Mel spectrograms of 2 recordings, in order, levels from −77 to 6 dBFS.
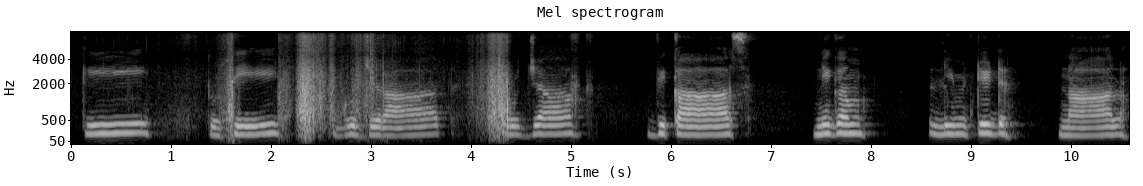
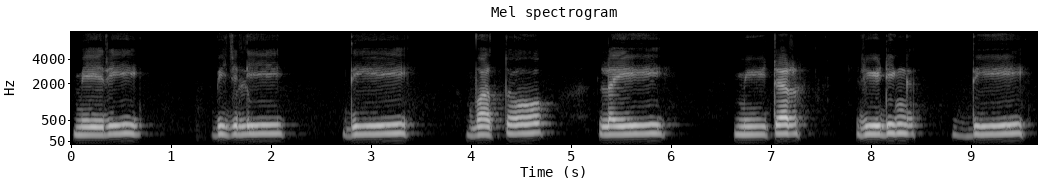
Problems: none marked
